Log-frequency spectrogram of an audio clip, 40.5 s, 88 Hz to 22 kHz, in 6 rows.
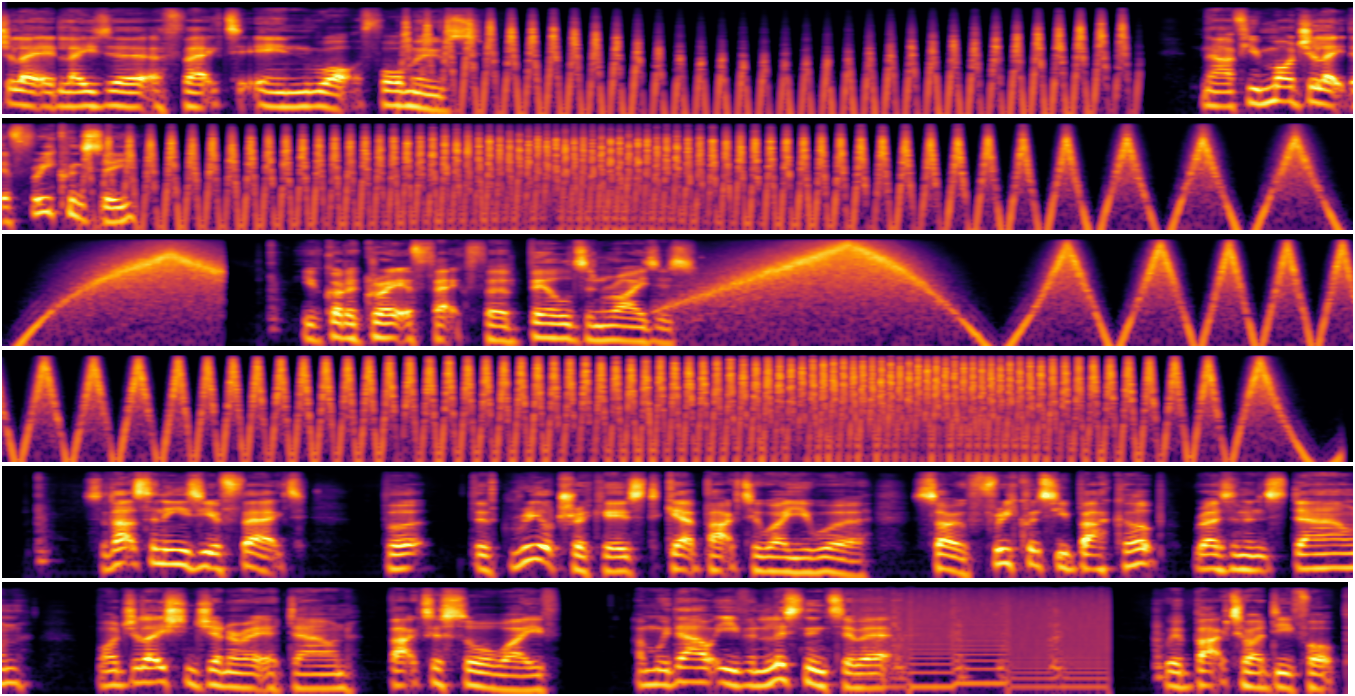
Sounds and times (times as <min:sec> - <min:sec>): Speech: 0:00.0 - 0:02.4, 0:06.0 - 0:07.5, 0:15.0 - 0:17.0, 0:27.4 - 0:38.3, 0:39.6 - 0:40.5.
